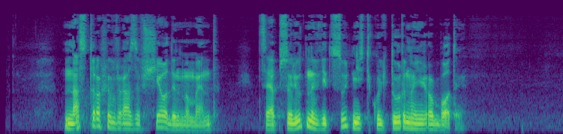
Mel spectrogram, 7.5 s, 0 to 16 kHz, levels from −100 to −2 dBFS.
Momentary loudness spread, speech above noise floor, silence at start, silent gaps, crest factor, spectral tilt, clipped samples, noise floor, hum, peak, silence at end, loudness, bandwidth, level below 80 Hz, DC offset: 8 LU; 45 dB; 0.85 s; none; 20 dB; -5.5 dB/octave; under 0.1%; -67 dBFS; none; -4 dBFS; 1.35 s; -23 LUFS; 11.5 kHz; -56 dBFS; under 0.1%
